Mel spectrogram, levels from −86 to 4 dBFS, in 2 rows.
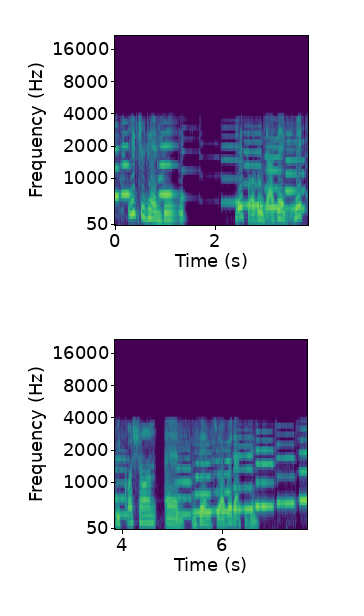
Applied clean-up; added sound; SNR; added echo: neural mask model RNNoise.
